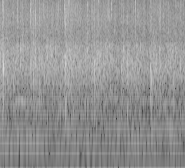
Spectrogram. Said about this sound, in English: You can clap, definitely.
